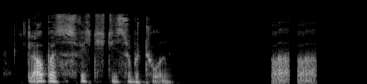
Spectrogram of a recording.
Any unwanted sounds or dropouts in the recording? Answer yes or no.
yes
